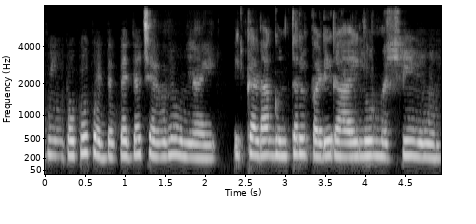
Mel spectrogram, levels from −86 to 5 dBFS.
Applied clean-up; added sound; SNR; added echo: neural mask model DeepFilterNet 3.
